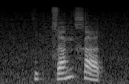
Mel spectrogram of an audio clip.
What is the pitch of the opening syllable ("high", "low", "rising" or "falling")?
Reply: low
